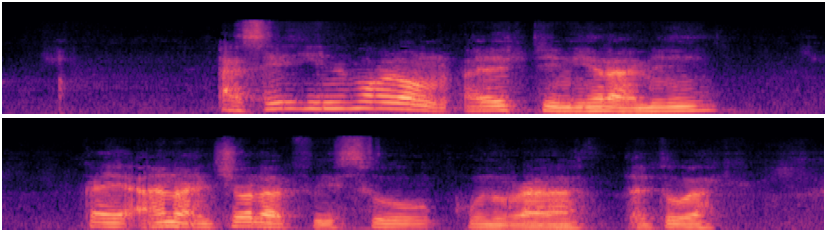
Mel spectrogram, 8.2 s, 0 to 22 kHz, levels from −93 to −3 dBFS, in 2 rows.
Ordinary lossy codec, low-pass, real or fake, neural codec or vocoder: AAC, 32 kbps; 10.8 kHz; fake; codec, 16 kHz in and 24 kHz out, 0.6 kbps, FocalCodec, streaming, 4096 codes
